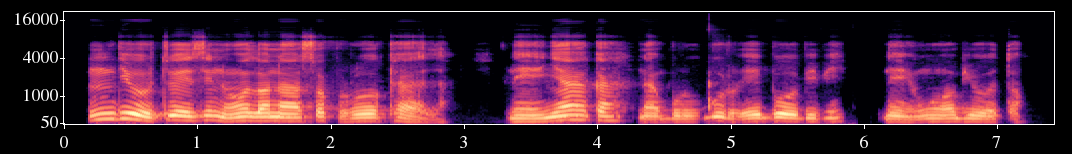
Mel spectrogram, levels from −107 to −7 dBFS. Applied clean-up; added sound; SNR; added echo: neural mask model Resemble Enhance denoiser.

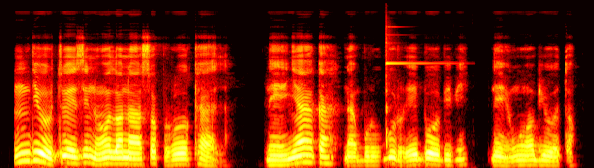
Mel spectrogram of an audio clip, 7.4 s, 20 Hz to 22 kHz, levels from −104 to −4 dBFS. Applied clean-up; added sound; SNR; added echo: neural mask model RNNoise.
